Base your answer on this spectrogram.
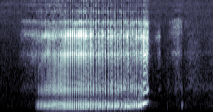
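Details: French Bulldog, a pet, snoring in a small room; a single loud, vibrating snore of about one and a half seconds, coarse and fluttering, followed by soft breathing.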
